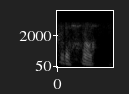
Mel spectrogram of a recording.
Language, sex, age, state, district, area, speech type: Malayalam, male, 30-45, Kerala, Kottayam, urban, conversation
